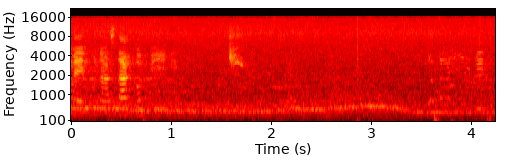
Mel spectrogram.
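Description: A steady droning hum that wavers slightly in pitch, with a brief snatch of talking at the start.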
